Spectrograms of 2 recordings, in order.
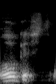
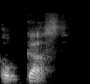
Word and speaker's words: August: They announced at one board meeting, they said, we're going to be called August. I said, okay. I said, you sure it's not August? being a classicist. And they said, what? I said, well, you can pronounce it either way.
